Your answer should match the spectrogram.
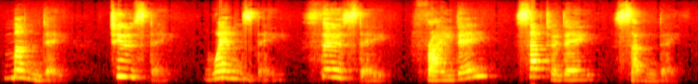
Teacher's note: when saying the days of the week, you want to stress the syllable at the start of the word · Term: syllable stress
